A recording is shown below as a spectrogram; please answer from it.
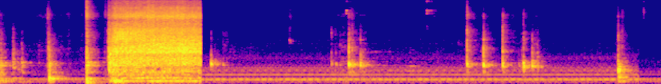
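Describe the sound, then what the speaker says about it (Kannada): A mixer grinder blending soaked sago whirs loudly in one short burst of about a second and a half, followed by scattered clicks and knocks of the jar. "ಇವಾಗ ಇದನ್ನು ಮಿಕ್ಸಿ ಮಾಡ್ತೀನಿ"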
